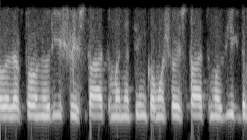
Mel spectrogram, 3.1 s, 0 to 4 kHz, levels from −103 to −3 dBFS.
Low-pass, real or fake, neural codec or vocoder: 3.6 kHz; real; none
